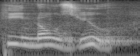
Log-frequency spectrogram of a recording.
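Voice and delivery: very slow, each word weighted; slow right down to drive it home; deliberate, measured assurance; emphatic reassurance. Retold or imitated. Reassuring student, slow climax.

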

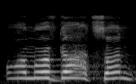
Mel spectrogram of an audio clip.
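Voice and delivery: preacher mocks a hyped-up fighter, shouting; mock battle cry. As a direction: bellow it like a pumped-up warrior.

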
